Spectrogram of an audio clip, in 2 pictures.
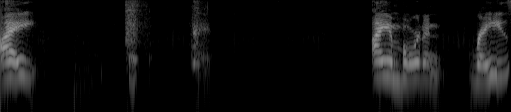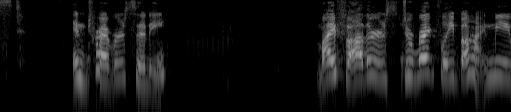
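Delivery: crying while speaking. Speaking in public with father behind, crying while speaking. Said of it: "which is probably why I'm crying".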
